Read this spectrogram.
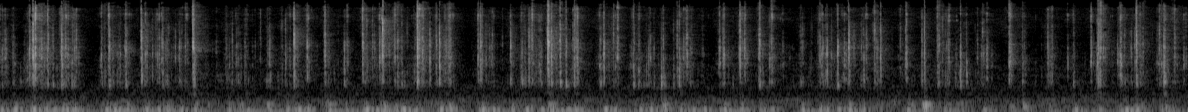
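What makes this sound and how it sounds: Index fingers type quickly on a hollow black plastic Logitech keyboard, pressing individual keys in a fast, steady run of short, dry clicks. Each press has a bright, crisp click over a low, hollow thump, and the sound stops at once after every key.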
